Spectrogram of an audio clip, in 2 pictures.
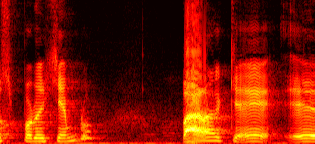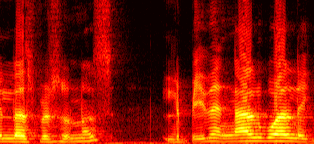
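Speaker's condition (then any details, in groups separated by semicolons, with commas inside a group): Muscular dystrophy; genetic, affects movement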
